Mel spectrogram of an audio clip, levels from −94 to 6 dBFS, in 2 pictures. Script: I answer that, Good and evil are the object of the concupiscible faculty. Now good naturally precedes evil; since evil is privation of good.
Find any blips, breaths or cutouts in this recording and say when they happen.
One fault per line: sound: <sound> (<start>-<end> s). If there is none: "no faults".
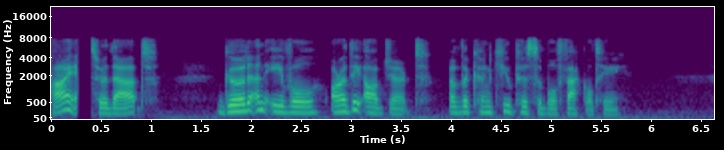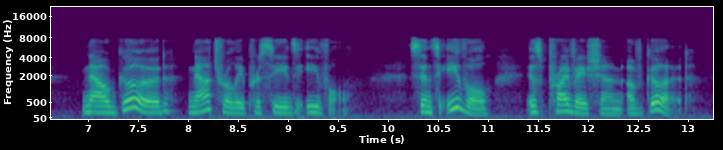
sound: dropout (0.3-0.4 s)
